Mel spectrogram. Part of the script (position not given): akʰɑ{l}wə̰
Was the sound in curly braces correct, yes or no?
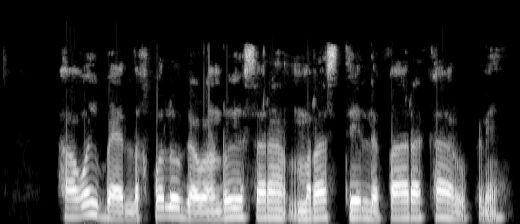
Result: no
